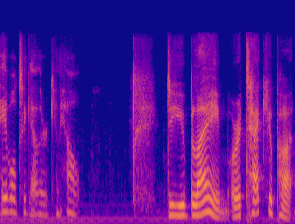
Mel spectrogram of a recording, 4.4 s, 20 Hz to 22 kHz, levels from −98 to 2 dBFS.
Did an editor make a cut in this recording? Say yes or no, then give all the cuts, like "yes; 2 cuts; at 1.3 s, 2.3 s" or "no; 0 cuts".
yes; 1 cut; at 2.3 s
